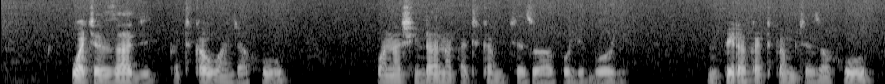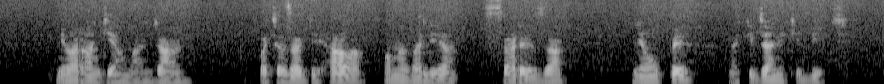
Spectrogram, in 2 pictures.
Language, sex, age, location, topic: Swahili, male, 18-24, Kisumu, government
